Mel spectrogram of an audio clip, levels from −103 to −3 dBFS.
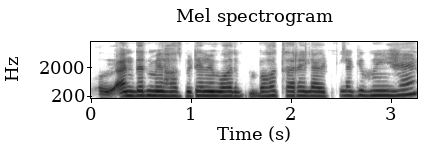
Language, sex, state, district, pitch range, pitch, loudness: Magahi, female, Bihar, Gaya, 215-230 Hz, 225 Hz, -19 LUFS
